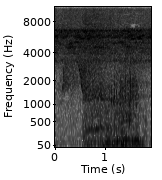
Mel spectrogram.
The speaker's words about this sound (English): At 71 minutes and 7 seconds, Dieter starts wildly throwing the shock prod around, trying to zap the compy, but it's too quick for him and hops away, hooting and chirping.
